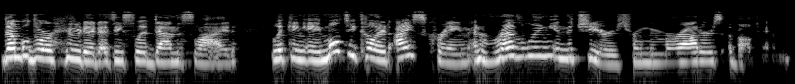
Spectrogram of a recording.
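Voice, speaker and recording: A woman's voice: a little high, animated, normal speed, rough recording. A woman podcast host with an informal manner, reading stories aloud and chatting casually. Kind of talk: animated story reading and casual livestream chat.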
